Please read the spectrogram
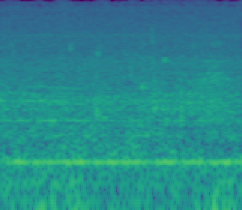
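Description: Low steady drone of a loaded thousand-foot Great Lakes ore freighter's diesel engines under way, one constant hum over a low rumble of wind on the microphone.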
